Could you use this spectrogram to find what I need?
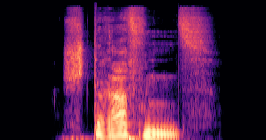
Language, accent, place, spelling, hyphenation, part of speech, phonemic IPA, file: German, Germany, Berlin, Straffens, Straf‧fens, noun, /ˈʃtʁafn̩s/, De-Straffens.ogg
- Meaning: genitive singular of Straffen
